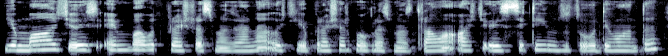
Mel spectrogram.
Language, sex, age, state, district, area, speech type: Kashmiri, female, 30-45, Jammu and Kashmir, Budgam, rural, spontaneous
